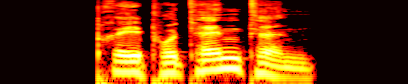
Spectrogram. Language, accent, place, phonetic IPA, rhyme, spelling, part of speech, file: German, Germany, Berlin, [pʁɛpoˈtɛntn̩], -ɛntn̩, präpotenten, adjective, De-präpotenten.ogg
- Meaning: inflection of präpotent: 1. strong genitive masculine/neuter singular 2. weak/mixed genitive/dative all-gender singular 3. strong/weak/mixed accusative masculine singular 4. strong dative plural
